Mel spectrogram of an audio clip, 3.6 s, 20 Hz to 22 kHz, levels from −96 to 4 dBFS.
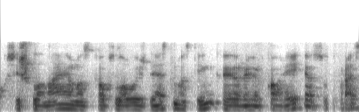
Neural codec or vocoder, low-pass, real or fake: none; 5.4 kHz; real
